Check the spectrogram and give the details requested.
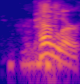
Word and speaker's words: Pendler: Yeah, it's like Pendler, like Penn and Teller, only Pendler.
